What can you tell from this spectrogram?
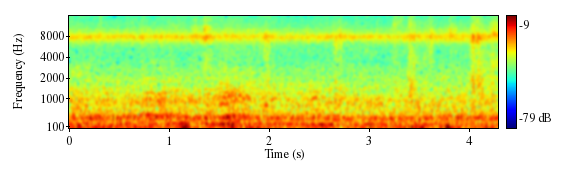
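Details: Honey bees of a swarm marching into their new hive, signalling with Nasanov pheromone; an unbroken, even buzzing drone, with a couple of soft knocks around one and four seconds.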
